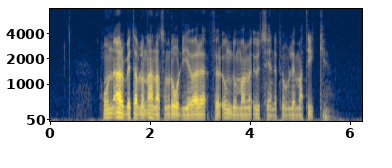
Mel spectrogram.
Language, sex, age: Swedish, male, 32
